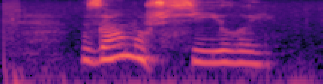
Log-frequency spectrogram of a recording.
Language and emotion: Russian, sad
